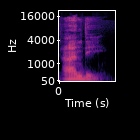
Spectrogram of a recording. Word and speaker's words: Anri: Her name's Anri. Right. Okay. As Japanese would pronounce it, Andi.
